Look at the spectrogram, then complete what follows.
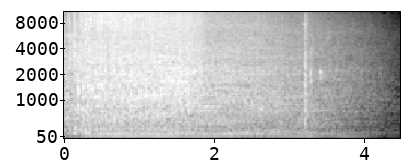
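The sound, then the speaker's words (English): The engine of a small red Volkswagen car idles steadily, a low continuous rumble with broad hiss, then a single faint click before the sound gradually fades away. “And you still go out every day in the car?”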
